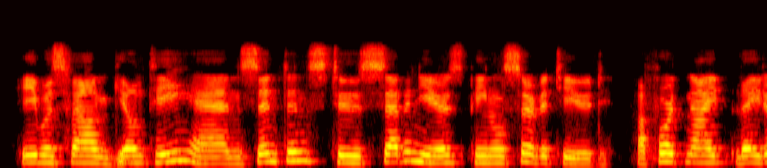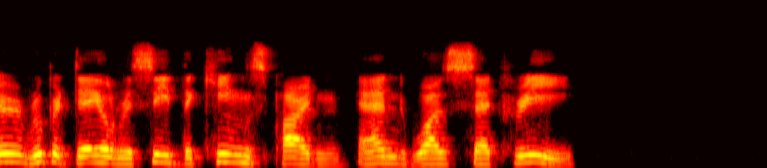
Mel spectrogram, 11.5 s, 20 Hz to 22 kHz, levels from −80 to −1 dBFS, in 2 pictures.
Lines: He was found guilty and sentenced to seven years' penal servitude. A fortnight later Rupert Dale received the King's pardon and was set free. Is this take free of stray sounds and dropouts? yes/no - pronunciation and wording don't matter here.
yes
